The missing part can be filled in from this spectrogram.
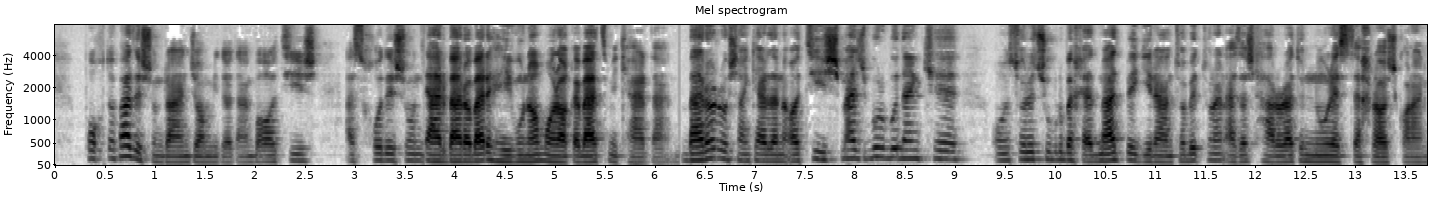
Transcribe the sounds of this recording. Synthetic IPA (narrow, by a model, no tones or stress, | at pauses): pʰo̞xt̪o̞pæze̞ʃunɾɒænd͡ʒɒːmːiːd̪ɒːd̪ænd̪̚bɒːt̪ʰiːʃ | ʔæ̰z̥xo̞d̪e̞ʃuːndd̪æɾbæɾɒːbæɾeɦe̞jvuːnɒːmo̞ɾɒːɣe̞bæt̪ʰmiːcʰæɾd̪æ̰ndbæɾɒːjeɾoːʃæncʰæɾd̪æneʔɒːt̪ʰiʃmæd͡ʒbuːɾbuːd̪ænd̪̚cʰe̞ | onsoɾe̞t͡ʃʰuːbɾobe̞xe̞d̪mæt̪̚ʰbe̞ɟiːɾænt̪ʰɒːbe̞t̪ʰunænʔæzæʃhæɾɒːɾæt̪ʰonuːɾe̞st̪e̞xɾɒːd͡ʒkʰo̞næn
